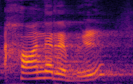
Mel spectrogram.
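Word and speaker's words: honourable: It is not honorable, it is honorable. Here, H is silent.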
